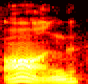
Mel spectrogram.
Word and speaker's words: Aang: Oh, so Aang, the whitewash Aang, pronounced Ong, comes in.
